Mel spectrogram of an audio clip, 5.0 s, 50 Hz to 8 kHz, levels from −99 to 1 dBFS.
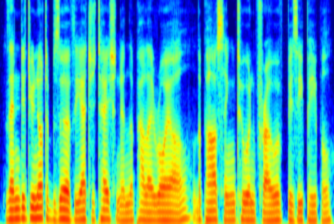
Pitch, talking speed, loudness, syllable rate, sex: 115 Hz, 225 wpm, -17 LUFS, 5.8 syllables/s, male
